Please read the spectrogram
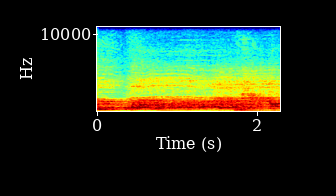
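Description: A large congregation singing together in a gospel song, many voices loud and steady, with long held notes.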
